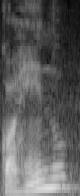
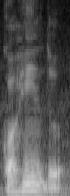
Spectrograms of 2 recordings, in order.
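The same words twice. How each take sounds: First: The d of the ending merges into n. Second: The d of the ending is clearly pronounced. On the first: "assimilação"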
